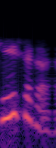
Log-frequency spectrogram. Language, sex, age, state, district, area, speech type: Kashmiri, female, 45-60, Jammu and Kashmir, Srinagar, urban, conversation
